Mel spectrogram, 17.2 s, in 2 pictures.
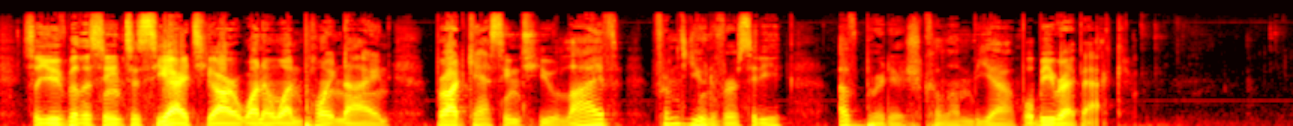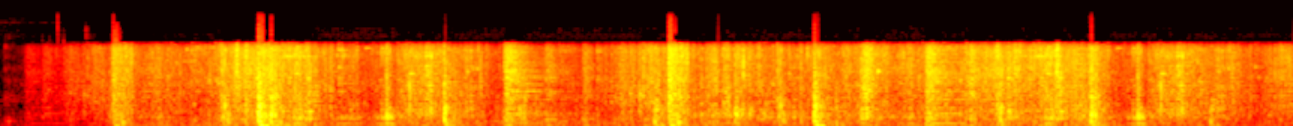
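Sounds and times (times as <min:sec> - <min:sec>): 
speech: 0:00.2 - 0:07.6
rustling background: 0:08.7 - 0:17.2
compost and recyclables clunking and clinking as thrown into garbage: 0:08.8 - 0:17.2.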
